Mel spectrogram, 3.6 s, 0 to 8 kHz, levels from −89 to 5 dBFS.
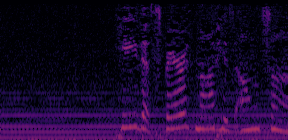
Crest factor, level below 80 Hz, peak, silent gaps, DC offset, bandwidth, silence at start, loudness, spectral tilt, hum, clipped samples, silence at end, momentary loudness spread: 18 dB; -66 dBFS; -34 dBFS; none; under 0.1%; 7.6 kHz; 0 s; -53 LUFS; -4 dB/octave; 60 Hz at -65 dBFS; under 0.1%; 0 s; 12 LU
